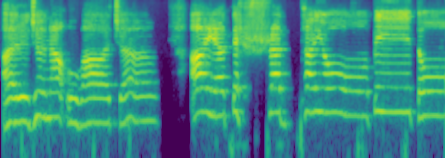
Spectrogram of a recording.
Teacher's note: The visarga will sound like sha because it's followed by shra. Shra consists of sha and ra.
